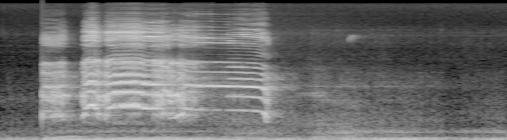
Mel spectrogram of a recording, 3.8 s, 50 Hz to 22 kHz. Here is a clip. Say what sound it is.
Sound effects > Animals
Fowl - Chicken, Rooster Crow
A rooster crowing. Recorded with an LG Stylus 2022. Can be used for morning scenes (this was recorded in the afternoon btw).
cock, barnyard, poultry, chicken, rooster, fowl, crow, wake-up, farm, morning, dawn, bird, wake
